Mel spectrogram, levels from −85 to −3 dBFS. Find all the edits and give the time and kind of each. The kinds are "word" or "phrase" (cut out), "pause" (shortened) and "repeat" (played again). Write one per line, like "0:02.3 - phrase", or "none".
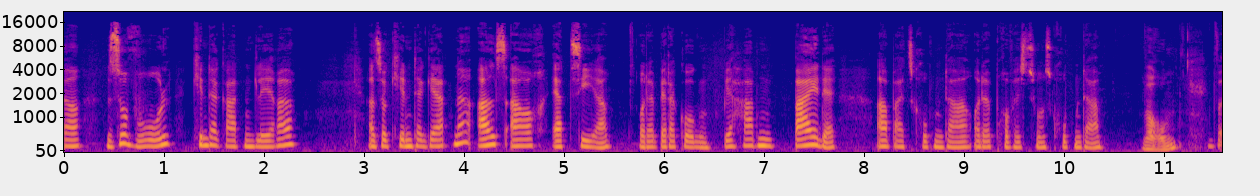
none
